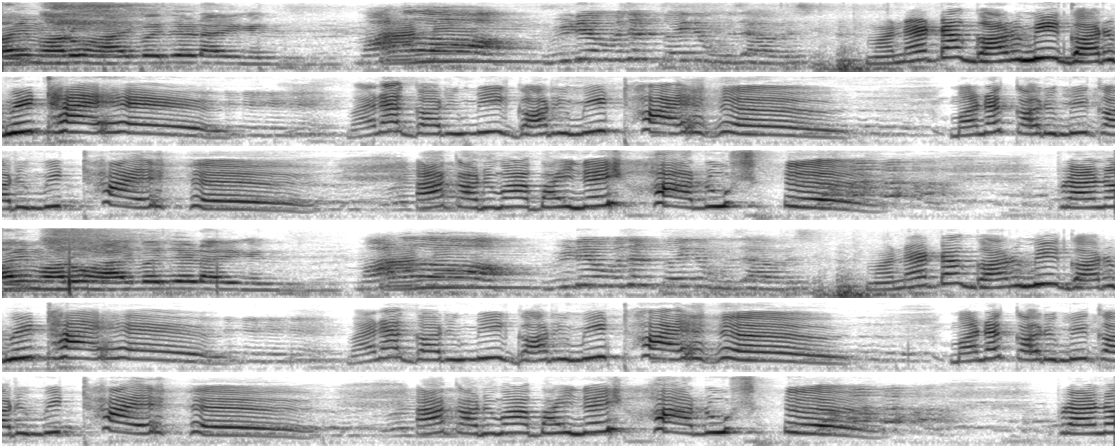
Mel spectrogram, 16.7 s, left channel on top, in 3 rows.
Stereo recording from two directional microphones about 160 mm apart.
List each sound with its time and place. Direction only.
0.0 s a sound: 30° right (ahead or behind)
0.9 s a woman's voice: 90° right
1.8 s a child's voice: 5° left (ahead or behind)
4.4 s speech: 10° left (ahead or behind)
4.9 s speech: 45° left (ahead or behind)
5.5 s a child's voice: 15° left (ahead or behind); by 16.6 s 5° right (ahead or behind)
